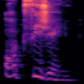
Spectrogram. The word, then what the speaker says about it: oxigênio: Oxigênio, né? O X tem som de KS, então eu tenho um encontro de duas consoantes quando eu pronuncio oxigênio, beleza?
